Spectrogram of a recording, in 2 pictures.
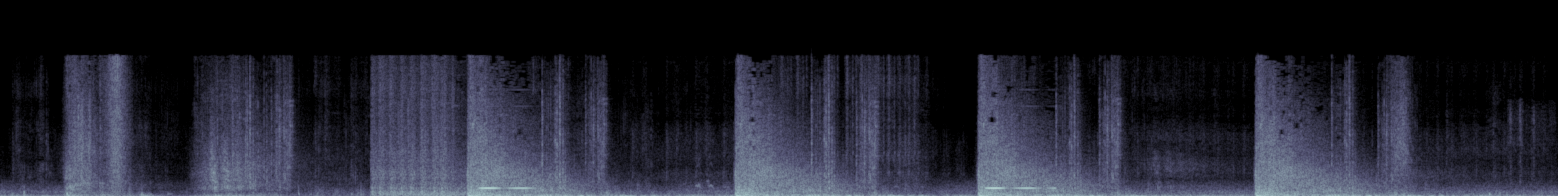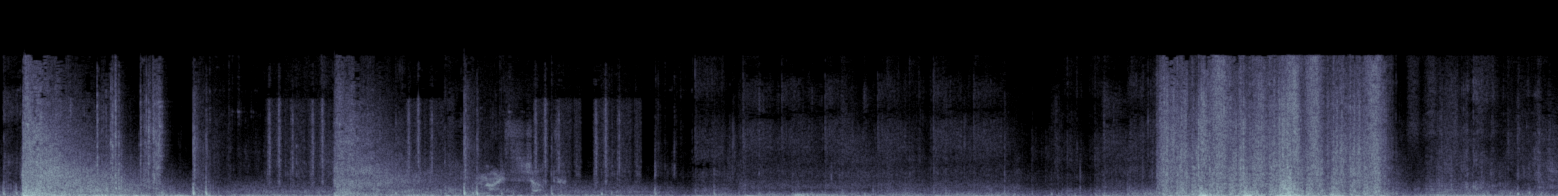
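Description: Repeated bursts of video game gunfire, loud and close, firing in clusters separated by short pauses throughout, with a few quieter mechanical clicks between volleys.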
